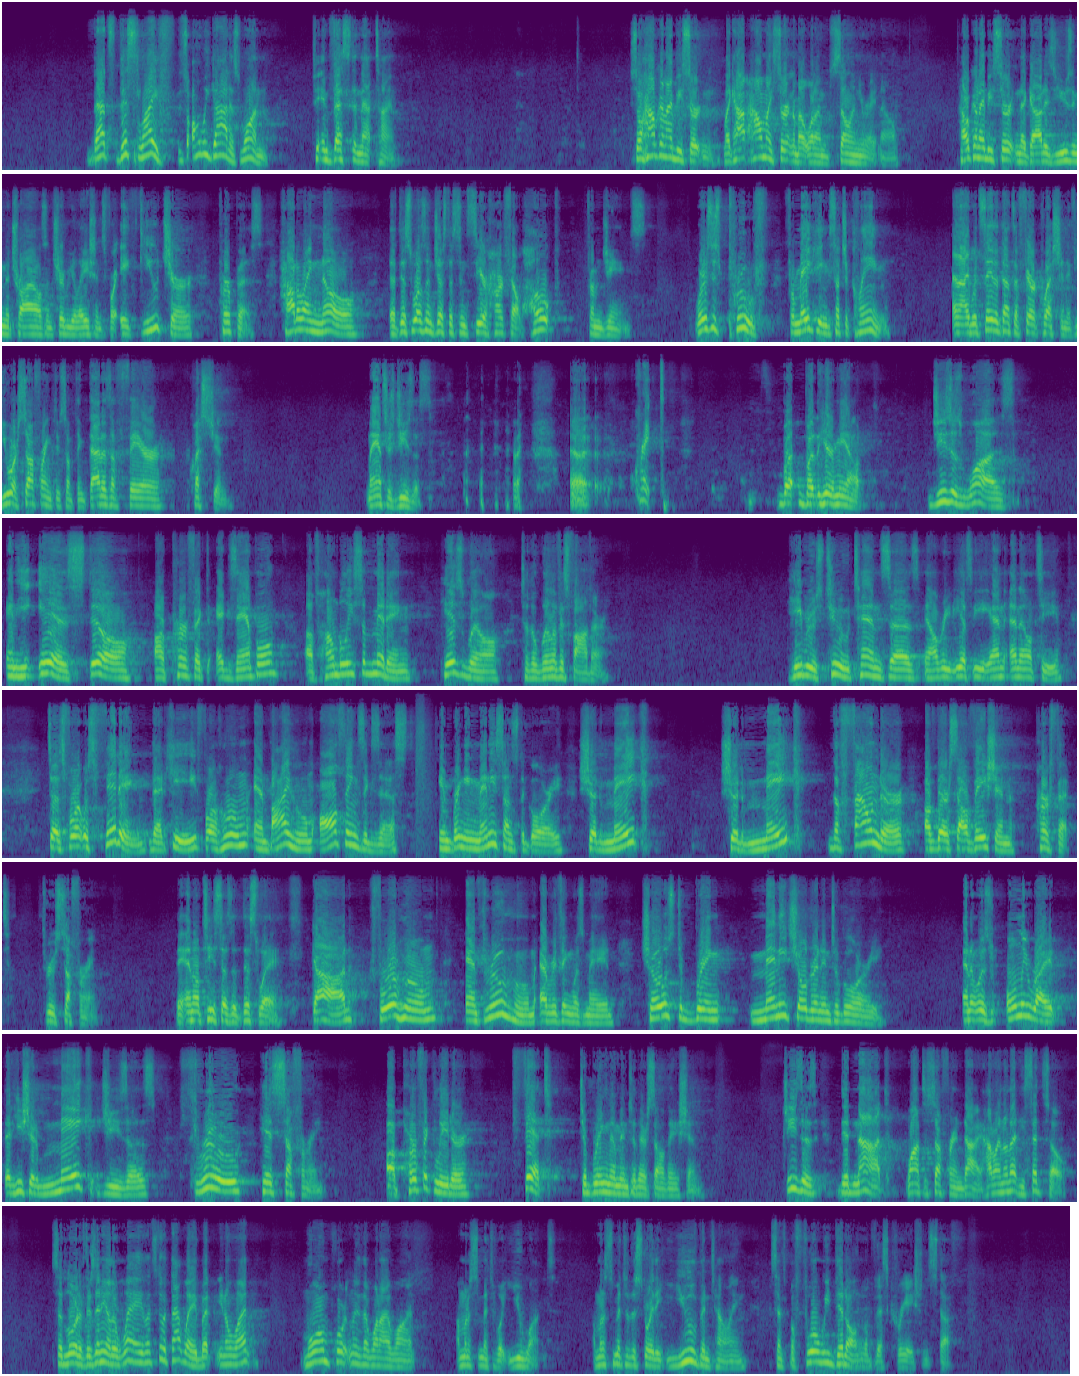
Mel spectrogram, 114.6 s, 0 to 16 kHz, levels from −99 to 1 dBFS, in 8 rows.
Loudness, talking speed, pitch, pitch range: -23 LUFS, 145 wpm, 145 Hz, 125-175 Hz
